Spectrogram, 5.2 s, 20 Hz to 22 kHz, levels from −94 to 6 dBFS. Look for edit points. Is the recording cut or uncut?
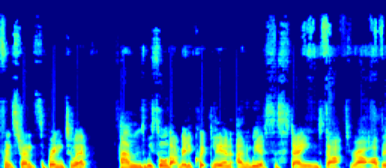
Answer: uncut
